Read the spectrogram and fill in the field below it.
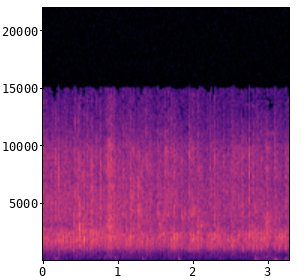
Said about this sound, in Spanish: partamos dándole un aplauso a Julio por la pega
